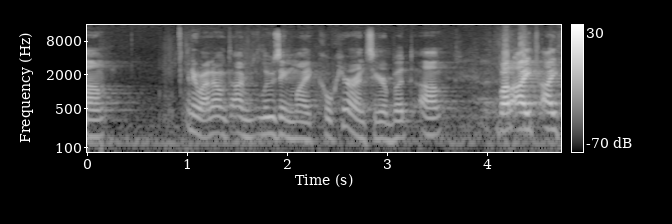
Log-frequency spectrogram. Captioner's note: laugh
